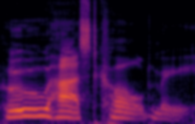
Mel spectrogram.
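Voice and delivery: the summoned god demands who called him, slow and booming. Acted. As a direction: boom it out like an ancient knight spirit. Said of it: "you hear a voice go".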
